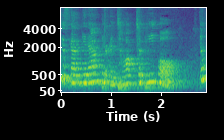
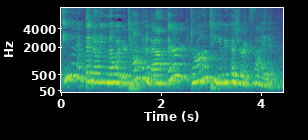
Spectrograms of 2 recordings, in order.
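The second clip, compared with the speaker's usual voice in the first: normal talking voice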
